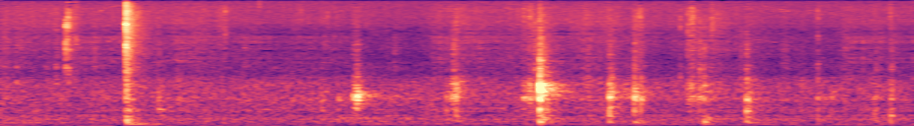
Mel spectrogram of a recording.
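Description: Kitchen knife cutting kabocha squash on a wooden cutting board: irregular short knocks and taps as the blade goes through and meets the board, the loudest about three and a half seconds in.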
